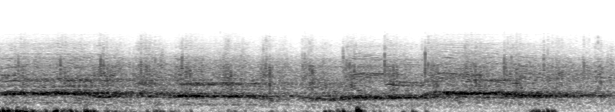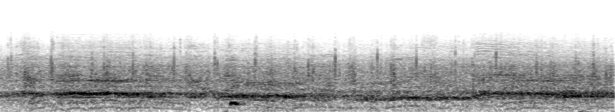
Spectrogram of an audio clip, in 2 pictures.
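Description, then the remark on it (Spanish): Atlético de Madrid players chant "campeones, campeones" loudly in unison, a repeated rhythmic victory chant that carries on steadily throughout, with shouting and cheering mixed into the dense crowd noise, as club president Enrique Cerezo comes to the microphone to speak at their title celebration. “Bueno, no le dejan los jugadores del Atlético de Madrid porque gritan campeones, campeones.”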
